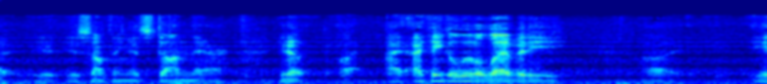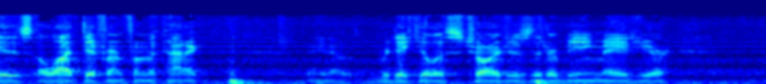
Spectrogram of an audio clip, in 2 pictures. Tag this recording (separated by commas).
Speech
